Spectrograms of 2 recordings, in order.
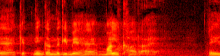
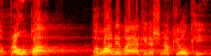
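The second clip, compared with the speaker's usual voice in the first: louder, higher-pitched retold question; raised voice; 5 semitones higher, 3 dB louder than usual. Disciple repeating his unheard question to Prabhupada, raised voice. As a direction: call it out so he hears this time. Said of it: "तो जोर से बोला".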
